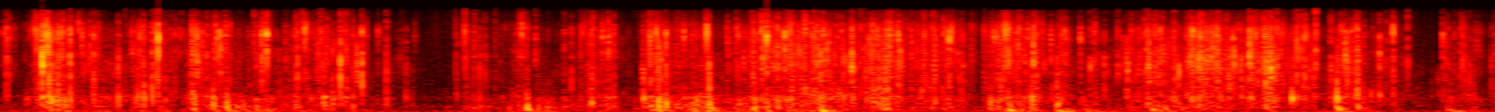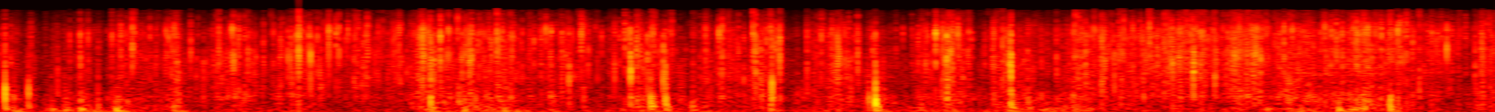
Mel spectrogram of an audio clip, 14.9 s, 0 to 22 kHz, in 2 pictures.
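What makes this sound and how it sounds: A rolled sheet of clear plastic bubble wrap is held in both hands while the fingers twist it, pop the bubbles and crinkle the sheet. The result is a dense, bright, steady crinkling dotted with many sharp, short pops, with brief quiet gaps around 2 and 7 seconds.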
